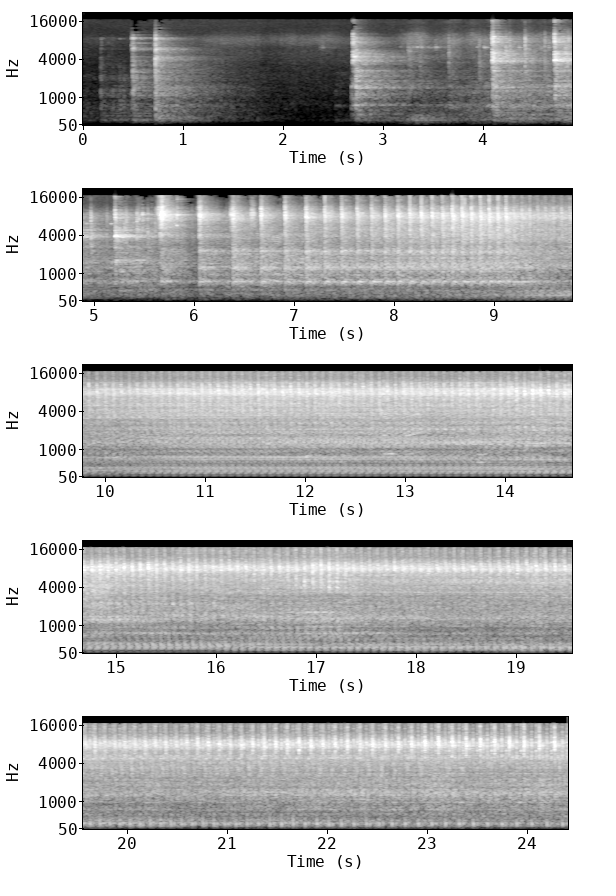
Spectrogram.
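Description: A diesel engine is started by hand crank: a few slow turning strokes and a pause, then it catches and runs loud and steady with a rapid knocking idle for the rest of the time, close by and alone.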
